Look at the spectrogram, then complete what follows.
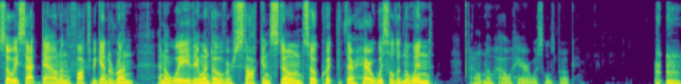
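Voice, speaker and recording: The recording is very clean, with a silent background and a dry, close sound with no echo. The speaker keeps a moderate pace and ordinary pitch variation, with long, frequent pauses. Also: man, fairly low pitch for a man. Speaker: aspiring voice actor.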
